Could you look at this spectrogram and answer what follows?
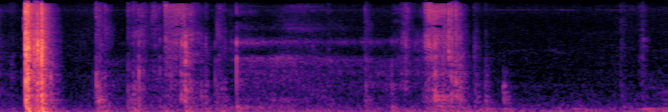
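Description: A CD case being handled and opened: a sharp plastic click just after the start, then scattered lighter clicks and a papery rustle a little over three seconds in.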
